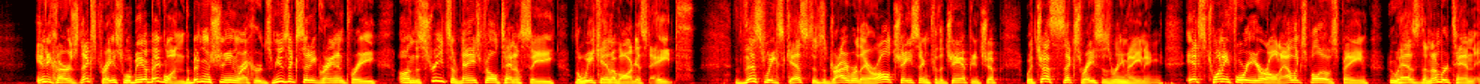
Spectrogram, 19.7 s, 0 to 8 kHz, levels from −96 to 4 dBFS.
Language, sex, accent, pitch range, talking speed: English, male, American, 145-195 Hz, 170 wpm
